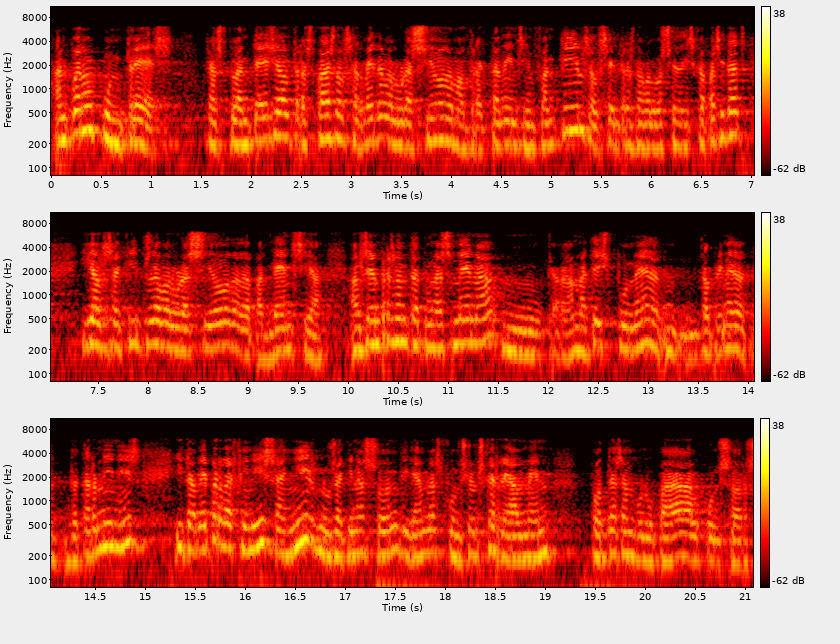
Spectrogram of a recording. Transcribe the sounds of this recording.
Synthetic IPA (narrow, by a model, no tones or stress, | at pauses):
əŋkwanəlˠkunt̪ɾɛs | kəːsplənt̪ɛʒəːlˠt̪ɾəspazðəlˠsəɾβɛjðəβəluɾəsioðəməlˠt̪ɾək̚t̪əmenziɱfənt̪ilˠzəlˠsent̪ɾəzðəβ̞əluəsioðəðiskəpəsit̪at͡s | iəlˠzəkipzðəβəluɾəsioðəðəpənd̪ɛnsiə | əlˠzɛmpɾəzənt̪at̪unəzmɛnəkəəlˠmət̪eʃpunɛd̪əlˠpɾimed̪ət̪ərminis | it̪əmbepəɾð̞əfinisəɲiɾnuzəkinəsːond̪iɣɛmləsfunsionskərealˠmen | pɔt̪̚d̪əzəmbulupaəlˠkunsɔrs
